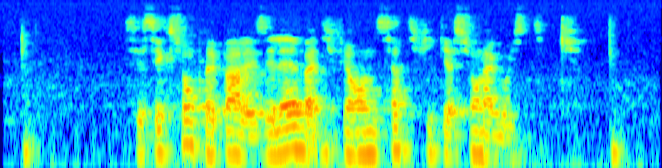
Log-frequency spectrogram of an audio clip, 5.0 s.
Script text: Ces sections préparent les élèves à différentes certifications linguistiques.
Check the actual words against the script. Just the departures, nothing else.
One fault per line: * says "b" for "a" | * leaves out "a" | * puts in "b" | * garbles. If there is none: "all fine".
all fine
